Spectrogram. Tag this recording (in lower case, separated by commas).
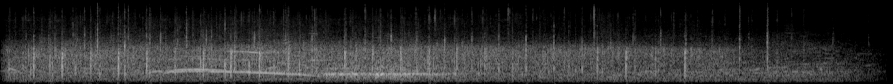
human group actions, cheering, applause, crowd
